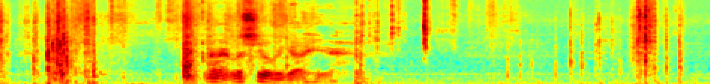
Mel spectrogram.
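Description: A cardboard box is opened with soft scrapes and taps.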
